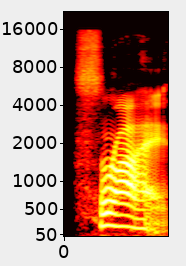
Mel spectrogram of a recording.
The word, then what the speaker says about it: fry: eat fried rice so please be very careful about your L and your R in these words fly fry so fry fry fry so mouth together for the r sound fry fry fly so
